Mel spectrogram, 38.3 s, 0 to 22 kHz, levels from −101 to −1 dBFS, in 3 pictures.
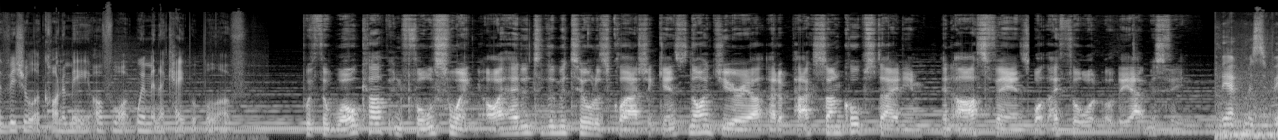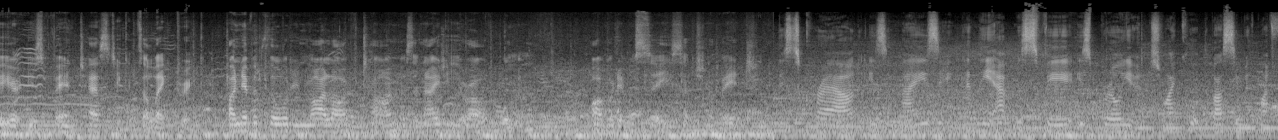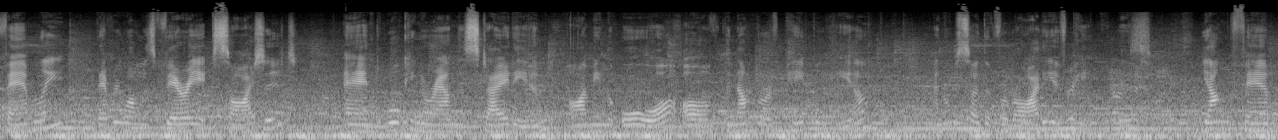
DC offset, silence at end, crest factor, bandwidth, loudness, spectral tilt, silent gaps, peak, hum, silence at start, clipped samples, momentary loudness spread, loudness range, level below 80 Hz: under 0.1%; 0 s; 22 dB; 16.5 kHz; -24 LUFS; -4.5 dB/octave; none; -2 dBFS; none; 0 s; under 0.1%; 9 LU; 6 LU; -36 dBFS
